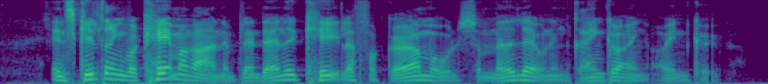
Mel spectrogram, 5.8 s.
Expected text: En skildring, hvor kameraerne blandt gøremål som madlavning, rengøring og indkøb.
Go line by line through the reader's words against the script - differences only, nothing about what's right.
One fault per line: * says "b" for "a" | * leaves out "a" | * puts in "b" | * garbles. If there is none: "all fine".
* puts in "andet kæler for"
